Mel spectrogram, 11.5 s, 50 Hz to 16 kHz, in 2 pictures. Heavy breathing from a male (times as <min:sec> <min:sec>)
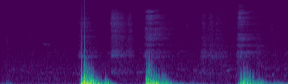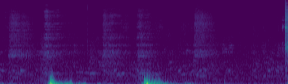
0:01.6 0:10.2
